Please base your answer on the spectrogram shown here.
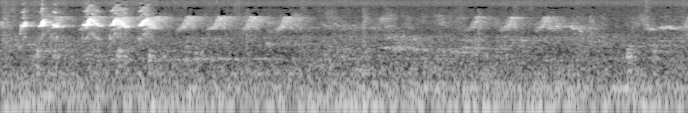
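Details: Nightingale singing: a quick series of about fourteen bright, repeated chirping notes delivered in a steady run, then a short pause and a final note, faint over a constant low rumble and background hiss.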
